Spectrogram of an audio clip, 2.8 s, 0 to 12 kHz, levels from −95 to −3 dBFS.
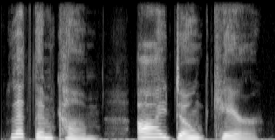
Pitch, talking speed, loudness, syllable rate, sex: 220 Hz, 130 wpm, -16 LUFS, 2.9 syllables/s, female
